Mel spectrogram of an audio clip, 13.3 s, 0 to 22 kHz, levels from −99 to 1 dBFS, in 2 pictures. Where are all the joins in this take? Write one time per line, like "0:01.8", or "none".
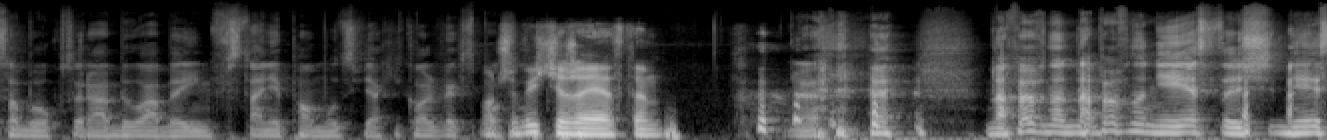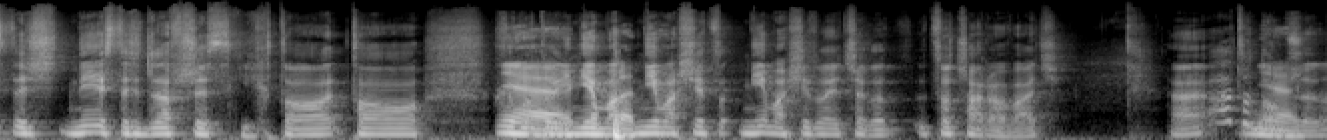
none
